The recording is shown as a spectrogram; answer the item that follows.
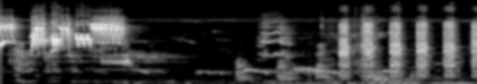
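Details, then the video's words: Javan myna singing actively, opening with dense scratchy chatter, then a short low nasal phrase and a run of sharp, harsh, evenly spaced bursts. "Jalak kebo gacor"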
